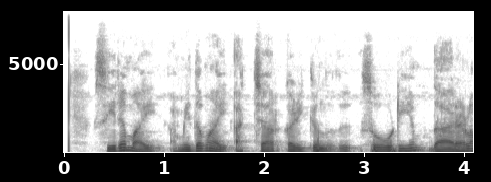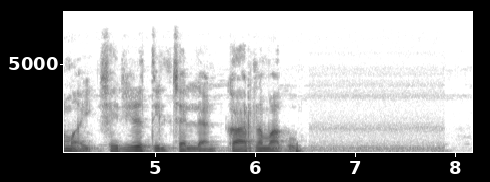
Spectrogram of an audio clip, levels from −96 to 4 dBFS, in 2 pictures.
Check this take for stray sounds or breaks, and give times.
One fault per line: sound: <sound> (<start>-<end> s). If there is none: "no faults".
no faults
